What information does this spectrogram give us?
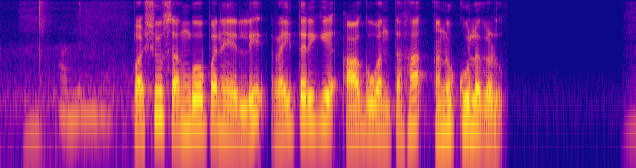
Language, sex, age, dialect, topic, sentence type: Kannada, male, 31-35, Central, agriculture, question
